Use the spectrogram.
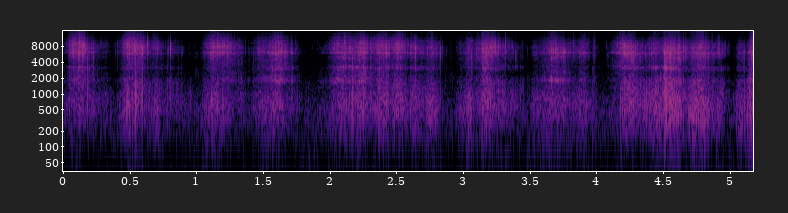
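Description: A hand-sized round wooden maraca with a wooden handle and a burned zigzag pattern, hollow with filling inside, is shaken by hand. It gives a series of dry, bright, hissing rattle bursts that rise and fall in loudness, with almost no low end.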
